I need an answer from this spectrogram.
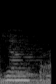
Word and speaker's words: Zhang Sah: Zhang, say it like a J. Zhang Sah.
